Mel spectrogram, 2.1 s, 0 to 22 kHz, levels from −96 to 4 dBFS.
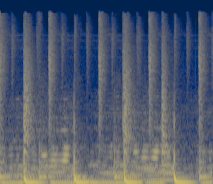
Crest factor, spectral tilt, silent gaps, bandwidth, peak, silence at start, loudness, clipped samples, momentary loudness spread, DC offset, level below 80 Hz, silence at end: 18 dB; -5 dB/octave; none; 17 kHz; -6 dBFS; 0 s; -25 LUFS; under 0.1%; 2 LU; under 0.1%; -24 dBFS; 0 s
